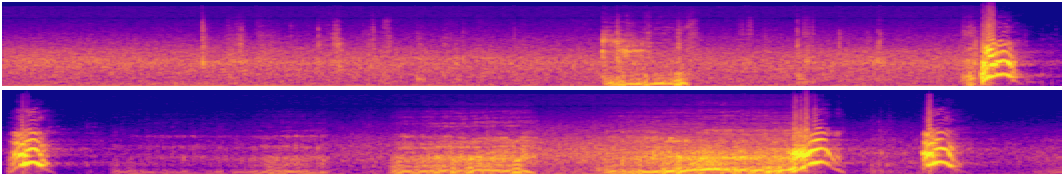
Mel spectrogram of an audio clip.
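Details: Golden retriever Lacy, young, reacting to a large bird feather blown by wind on the deck: two quick barks, then rustling and wind noise, then two more barks near the end.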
